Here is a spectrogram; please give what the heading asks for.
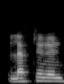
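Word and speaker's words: lieutenant: spelling is entirely opposite and left inant yes leftenant is there and I have memorized various words like monk we mispronounce we say that Monk and yes that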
